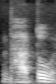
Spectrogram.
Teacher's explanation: कहां से बोलते हैं धा को? हम लोग दंत से बोलते हैं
